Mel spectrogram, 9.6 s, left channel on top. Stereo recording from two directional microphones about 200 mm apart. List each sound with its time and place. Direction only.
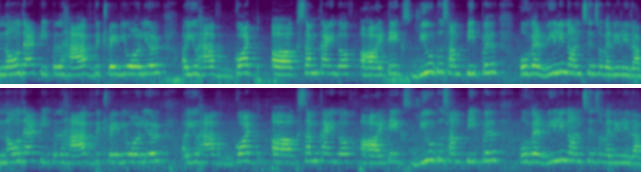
0.0 s a woman's voice: 55° left (ahead or behind)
